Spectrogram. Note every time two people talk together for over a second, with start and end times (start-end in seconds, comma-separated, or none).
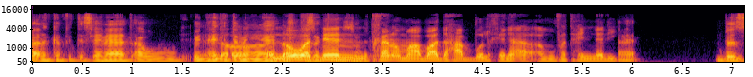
1.5-3.5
